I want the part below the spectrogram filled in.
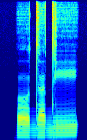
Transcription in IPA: o d ɐ d i

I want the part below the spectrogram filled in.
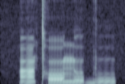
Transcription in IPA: ã˨ tʰ ɔ˦ n ʊ˦˨ b u˦

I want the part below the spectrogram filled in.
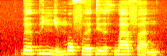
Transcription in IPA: ɓ əː˧ ɓ ɨ˨˦ ɲ e˧˩ m ɔ˧ f əː˧ ɗ ɨ˧ ə̯ h w aː˧ f a˧˩˨ n

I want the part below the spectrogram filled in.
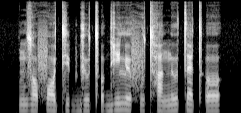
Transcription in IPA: n z ɔ f ɔ tʲ o b ɡʲ u tʼ ɤ ɡ i lʲ ɤ f u tʰ a n ɯ t̪ ɛ tʼ ɤ

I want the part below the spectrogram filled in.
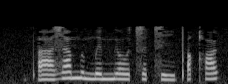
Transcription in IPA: pʼ a z a m ø m e mʲ ɔ ʊ̯ t͡s ə t͡s i pʼ ə qʰ ø

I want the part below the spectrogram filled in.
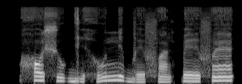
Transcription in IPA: h ɔ˦ ʃ u˧ ɡ i˨ h u˨˦ n i˦˨ b e˨ f ã˨ k͡p e˧ f ɛ̃˦

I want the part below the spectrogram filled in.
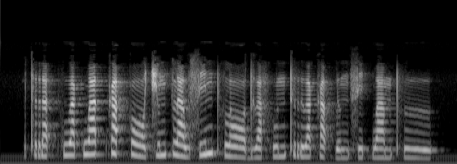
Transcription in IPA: t r a˨˩ t̚ k u˧ a̯ k w a˦˥ t̚ k a˦˥ ʔ k ɔː˨˩ t͡ɕ u˦˥ n p l a˨˩ w s i˥˩ n pʰ l ɔː˨˩ d ɯ˩˦ a̯ h u˦˥ n t r ɯ˦˥ a̯ k a˨˩ p̚ l ɯ˨˩ ŋ s i˨˩ t̚ w a˧ m pʰ ɯː˧

